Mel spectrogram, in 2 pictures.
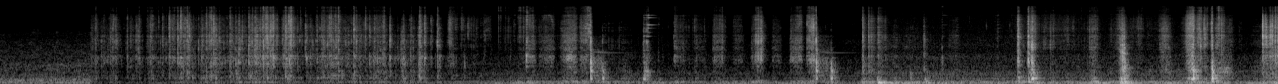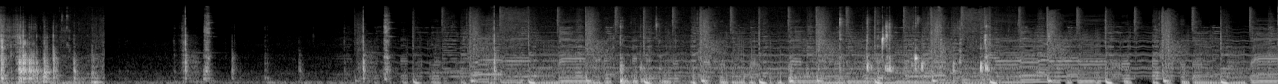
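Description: A Global mini cleaver chopping green onion on a cutting board, a run of quick sharp knocks. In the last third, background music with a steady beat takes over.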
